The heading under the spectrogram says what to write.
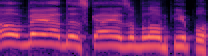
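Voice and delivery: high, freaking-out panicked exclamation.

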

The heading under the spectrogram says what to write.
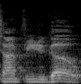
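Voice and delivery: usual speaking voice

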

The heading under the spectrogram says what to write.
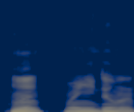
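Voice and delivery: put-on plugged-nose Midwestern accent. Imitating a character's plugged-nose Midwestern accent. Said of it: "his Midwestern accent is full plug nose".

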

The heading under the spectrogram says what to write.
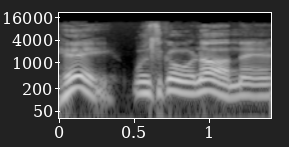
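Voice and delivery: loud, tough, streetwise street-guy voice. Retelling how an interviewee talks to the homies, imitating his street voice. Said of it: "he had like this totally different tone of voice".

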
